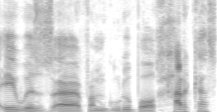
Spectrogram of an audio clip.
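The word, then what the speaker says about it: Xarkas: was uh from gurupo kharkas spelled with an x x j a r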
